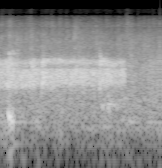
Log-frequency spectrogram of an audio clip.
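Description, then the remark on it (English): Audience applause, a steady dense wash of many hands clapping at once, holding loud and even before thinning out sharply near the end. “Can we give Arthur a final round of applause?”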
